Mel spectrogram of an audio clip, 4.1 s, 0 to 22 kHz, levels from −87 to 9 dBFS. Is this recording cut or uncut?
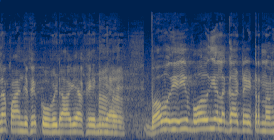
cut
